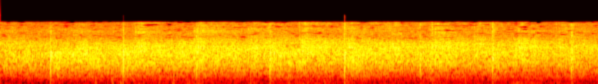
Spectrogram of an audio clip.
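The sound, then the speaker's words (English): A crowd claps for Jesus in worship, a steady, dense, loud wash of many hands with a few sharper individual claps standing out at irregular moments throughout. “Why don't you clap for Jesus?”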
